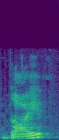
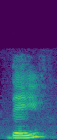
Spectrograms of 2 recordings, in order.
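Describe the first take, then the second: First: The vowel sounds like 'eye'. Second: The vowel sounds like 'ay'.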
